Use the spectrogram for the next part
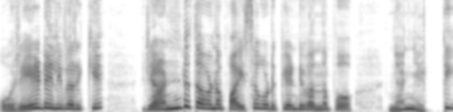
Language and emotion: Malayalam, surprised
